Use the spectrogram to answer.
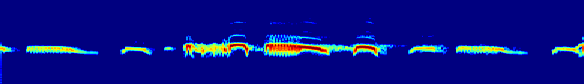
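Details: Female spotted dove cooing to excite males: low mellow coos in a rolling phrase, several short hooked notes followed by a longer drawn coo, repeated with brief pauses.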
